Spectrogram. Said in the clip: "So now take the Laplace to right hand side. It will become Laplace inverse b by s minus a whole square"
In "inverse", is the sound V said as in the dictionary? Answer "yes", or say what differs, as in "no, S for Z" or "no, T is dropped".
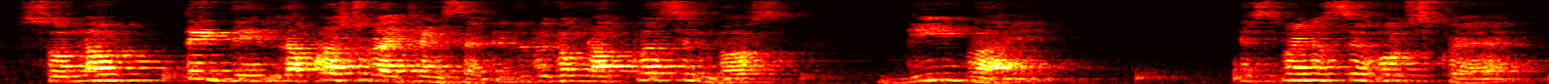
no, B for V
